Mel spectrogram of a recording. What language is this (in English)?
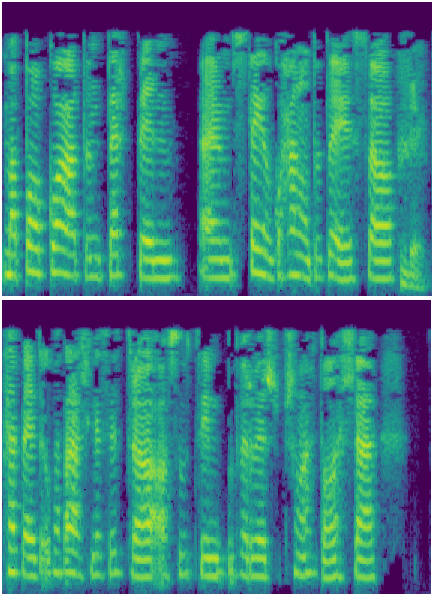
Welsh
